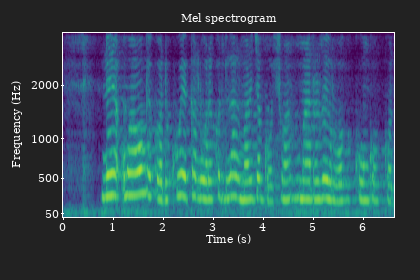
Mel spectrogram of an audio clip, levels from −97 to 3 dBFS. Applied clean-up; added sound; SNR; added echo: none; none; none; reverberation time 1.1 s.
